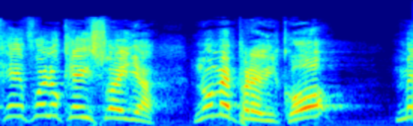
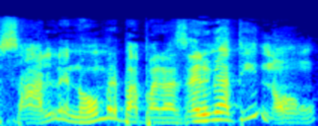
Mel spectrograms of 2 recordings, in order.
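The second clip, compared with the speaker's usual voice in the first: traumatized brush-off; 7 semitones lower, 3 dB quieter than usual. Acted. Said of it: "Todo traumado".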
